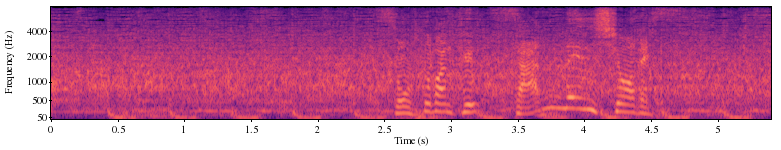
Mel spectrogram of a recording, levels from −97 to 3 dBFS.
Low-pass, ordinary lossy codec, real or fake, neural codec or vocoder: none; none; fake; codec, 16 kHz, 8 kbps, FreqCodec, larger model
